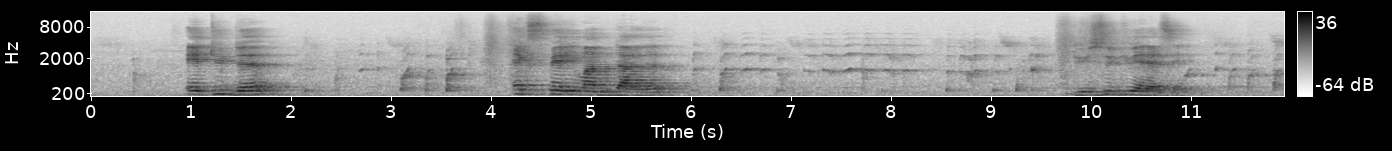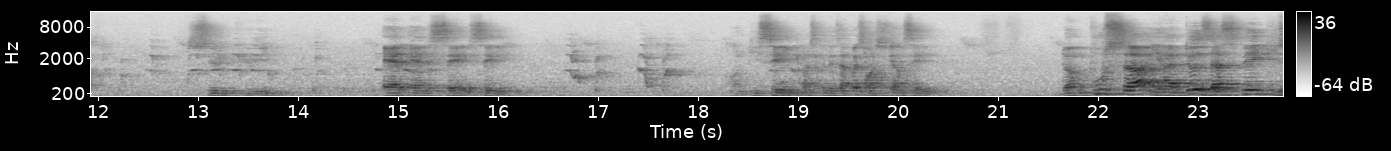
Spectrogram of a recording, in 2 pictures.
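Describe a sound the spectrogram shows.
A man speaks calmly and explains at a steady pace, close by.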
